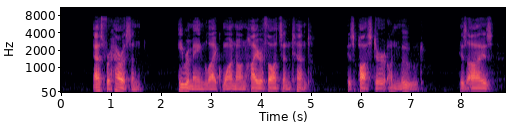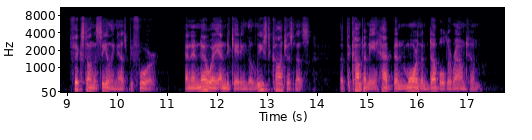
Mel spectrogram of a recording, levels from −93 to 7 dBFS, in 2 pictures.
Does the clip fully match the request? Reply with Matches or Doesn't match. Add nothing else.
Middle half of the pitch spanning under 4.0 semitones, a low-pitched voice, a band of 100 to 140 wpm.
Matches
